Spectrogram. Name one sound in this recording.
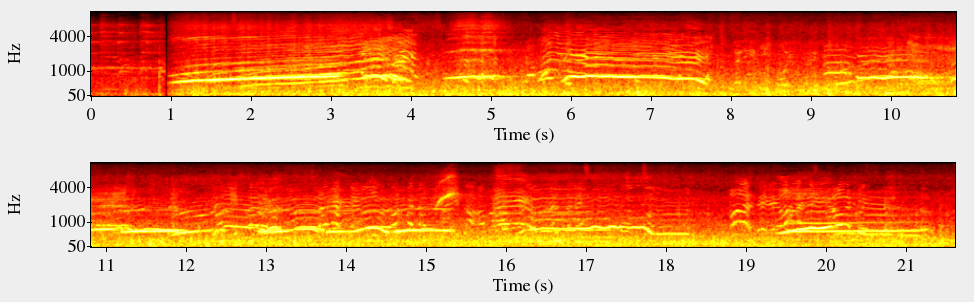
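Train wheels squeal shrilly against the rails.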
